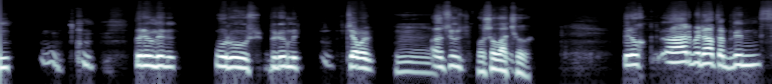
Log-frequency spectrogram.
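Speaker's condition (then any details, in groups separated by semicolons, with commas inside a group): Cerebral palsy; 40 years with condition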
